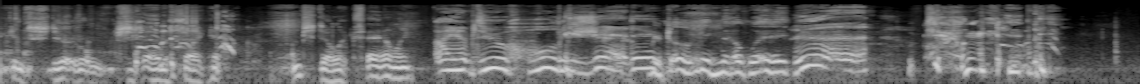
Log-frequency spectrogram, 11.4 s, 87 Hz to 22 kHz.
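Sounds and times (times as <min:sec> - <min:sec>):
speech: 0:00.1 - 0:10.6
person hacking coughs after inhaling cannabis smoke: 0:01.3 - 0:02.5, 0:08.0 - 0:10.7.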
